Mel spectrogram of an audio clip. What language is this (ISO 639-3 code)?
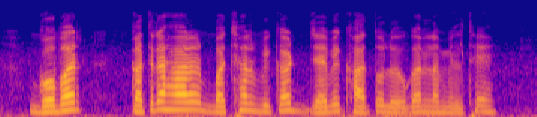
hne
